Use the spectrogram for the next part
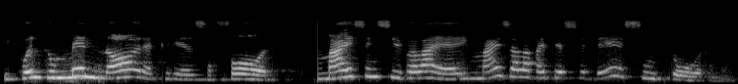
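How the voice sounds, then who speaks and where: Woman speech therapist guest, high voice, gentle, explanatory, dull lo-fi sound. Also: lively intonation, slow. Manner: gentle explanatory tone, frequent tag questions. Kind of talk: live online health talk.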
